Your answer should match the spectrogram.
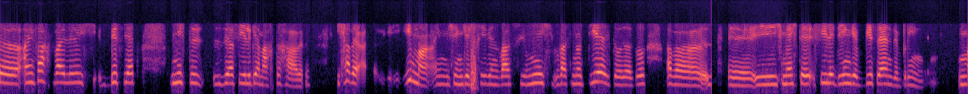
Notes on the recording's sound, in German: Für aktuelle Infos rund um die GIGs werden die Musiker und Künstler per Telefon direkt in die Sendung zum (Live-)Interview hinzu geschaltet.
